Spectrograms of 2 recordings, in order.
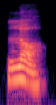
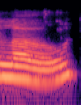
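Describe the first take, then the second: First: The O vowel is cut short. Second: The O vowel is drawn out longer. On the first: The speaker calls it right. "It's this shorter O sound" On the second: The speaker calls it wrong. "Don't say Lo"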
